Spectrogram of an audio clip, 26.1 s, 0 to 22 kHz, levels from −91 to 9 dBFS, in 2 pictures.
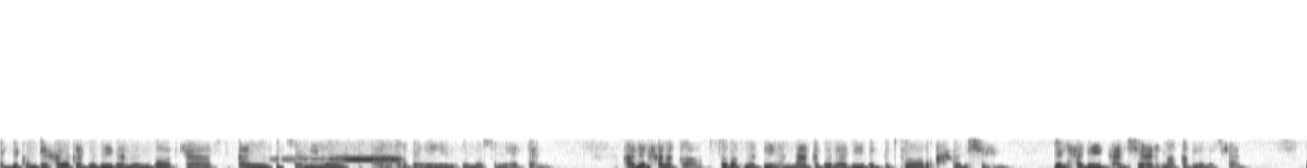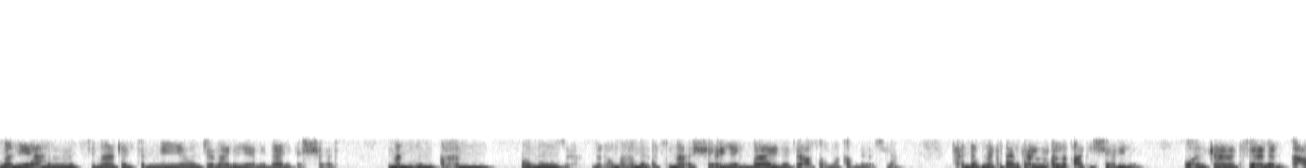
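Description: From start to end the speech carries tandem speech coding: it sounds as though it was decoded and re-encoded several times, with each low-rate coder working on the previous coder's damage. The result is rough, muffled and warbly, which fits about four passes of narrowband AMR-NB at roughly 6 to 8 kbit/s. On a spectrogram everything stops at 3.5 kHz, and the harmonics look blotchy and smeared rather than cleanly striped.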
